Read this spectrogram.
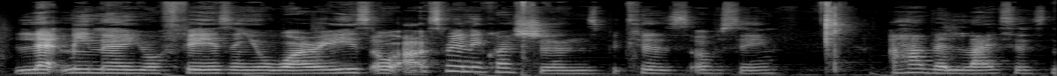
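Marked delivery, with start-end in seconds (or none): none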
